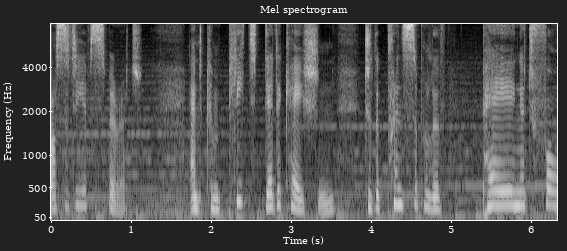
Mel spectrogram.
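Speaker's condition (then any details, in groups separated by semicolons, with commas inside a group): No condition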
